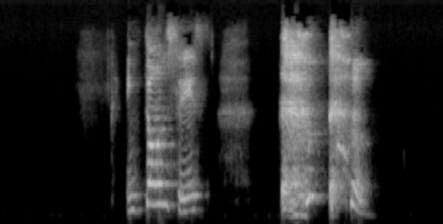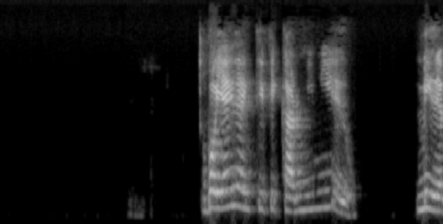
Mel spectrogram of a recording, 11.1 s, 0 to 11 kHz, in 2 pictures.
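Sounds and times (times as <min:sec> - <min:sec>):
woman coughing: 0:03.5 - 0:04.8.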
